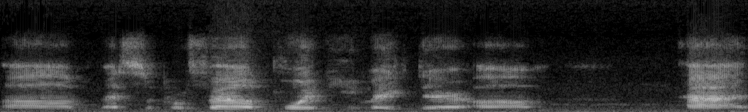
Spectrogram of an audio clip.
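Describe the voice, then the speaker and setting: Fairly slow speech from a man with an American accent. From United States. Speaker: author and podcaster. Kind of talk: podcast interview. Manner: halting, many fillers.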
